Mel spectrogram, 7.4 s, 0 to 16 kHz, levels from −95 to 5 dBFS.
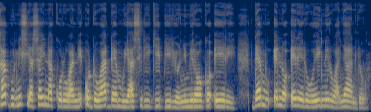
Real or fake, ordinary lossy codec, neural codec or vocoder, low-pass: fake; none; vocoder, 48 kHz, 128 mel bands, Vocos; 14.4 kHz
